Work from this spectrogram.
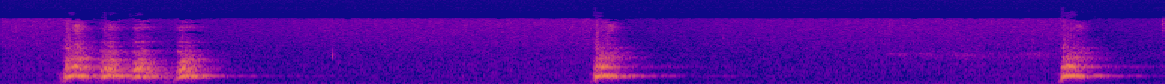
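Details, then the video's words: Dog gives a quick cluster of three or four sharp barks, then two lone barks about four seconds apart, each ending in a short ringing tail; otherwise quiet. "GERÇEK KÖPEK HAVLAMASI"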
